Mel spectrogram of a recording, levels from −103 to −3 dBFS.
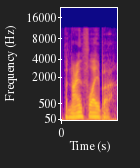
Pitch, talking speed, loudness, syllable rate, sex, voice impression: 100 Hz, 170 wpm, -16 LUFS, 4.2 syllables/s, male, masculine, adult-like, slightly middle-aged, slightly relaxed, slightly weak, slightly dark, slightly hard, muffled, slightly fluent, slightly raspy, cool, intellectual, sincere, very calm, mature, reassuring, slightly wild, slightly lively, slightly strict, slightly intense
